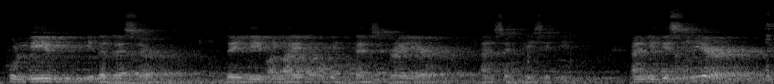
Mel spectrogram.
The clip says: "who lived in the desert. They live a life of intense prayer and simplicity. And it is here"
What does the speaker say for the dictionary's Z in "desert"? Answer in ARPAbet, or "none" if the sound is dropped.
S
